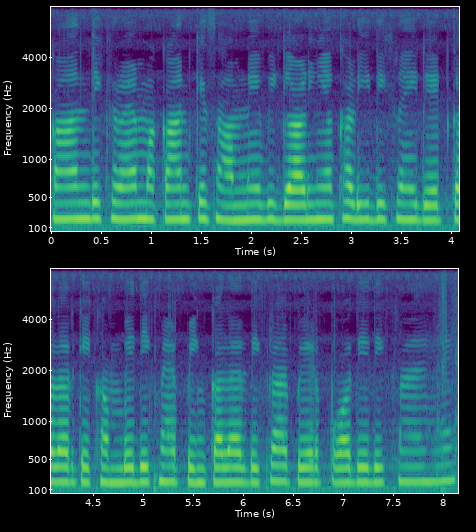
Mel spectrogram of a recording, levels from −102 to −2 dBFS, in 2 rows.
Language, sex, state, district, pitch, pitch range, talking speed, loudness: Hindi, female, Bihar, Madhepura, 205 Hz, 195-210 Hz, 190 wpm, -24 LUFS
